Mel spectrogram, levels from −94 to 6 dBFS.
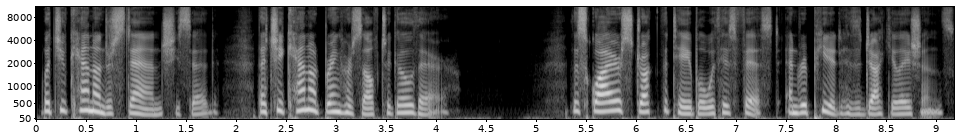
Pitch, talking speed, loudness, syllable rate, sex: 210 Hz, 170 wpm, -20 LUFS, 5.1 syllables/s, female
